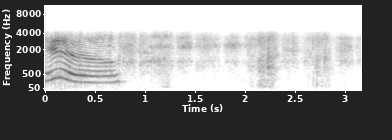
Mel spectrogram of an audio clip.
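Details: Indoors, a male Chow Chow rolls about on a yoga room floor, marking the room as his: one loud, rising-then-falling whine, followed by quiet human speech.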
